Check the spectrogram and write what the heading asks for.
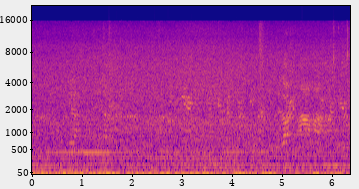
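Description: Steady low rumble and hum inside a KTM ETS electric train carriage, with a faint steady tone in it. Faint voices come in near the end.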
